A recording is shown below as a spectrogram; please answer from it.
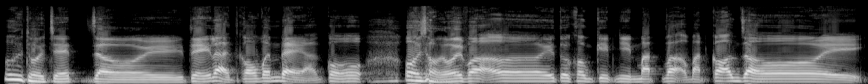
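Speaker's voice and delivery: loud, wailing near-sob, slowing at the end; a scared man bemoans his fate; whimpering lament. A narrator's reading. Uncle Sinh wails to Ly fearing death, whimpering. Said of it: "chú Sinh mếu máo".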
